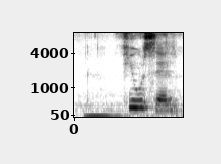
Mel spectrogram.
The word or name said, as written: Fjordsel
